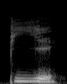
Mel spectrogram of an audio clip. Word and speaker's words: pieds: So final S here and then final S here is not pronounced. And then when you get this combination here, it's ye. Pieds. Okay, so you don't hear the D.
